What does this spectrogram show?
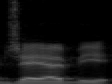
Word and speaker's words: HJIV: We got JIV, HJIV. The H is silent. It's just Jiv.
